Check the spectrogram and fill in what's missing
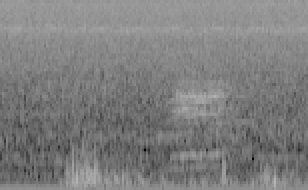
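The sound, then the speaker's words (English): Sheep bleat a few times in short, wavering cries spread across a couple of seconds, with a steady low hum running underneath and no one talking; the sheep are being called by a woman shepherd. “This is actually a woman who is calling her sheep.”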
